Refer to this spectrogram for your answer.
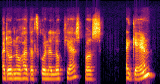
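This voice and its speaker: A woman's voice: lowish voice, moderate pace, a little mellow, muffled recording. A middle-aged woman with a west of Ireland accent, talking casually and reflectively as an interview guest in a candid, informal way. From Galway, west of Ireland. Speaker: podcast guest, life coach.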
